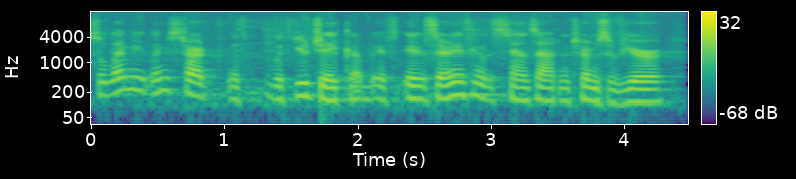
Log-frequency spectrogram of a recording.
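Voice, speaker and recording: A man's voice: mid-range voice, animated, dark tone. Older male showrunner, casual panel host, stop-start delivery, handheld mic. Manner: halting, many restarts and fillers. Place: convention panel room.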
